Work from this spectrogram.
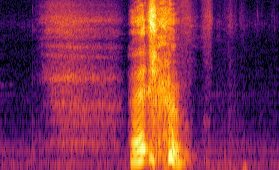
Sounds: Sneeze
